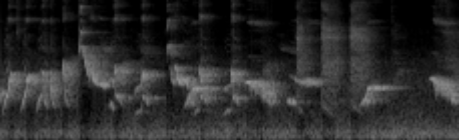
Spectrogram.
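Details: White-rumped shama, a young bird described as agitated, giving rapid varied whistles, downslurred chips and harsh scratchy bursts, then a few longer clear whistled notes near the end.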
